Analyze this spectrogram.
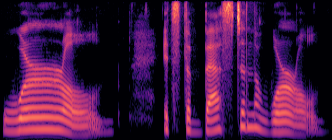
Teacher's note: you don't release the D if you if you have it at the end of the sentence you just hold it in the D position world it's the best in the world holding it there you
